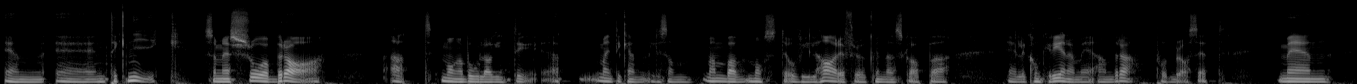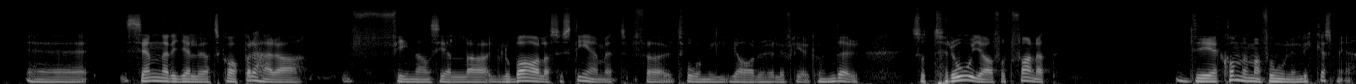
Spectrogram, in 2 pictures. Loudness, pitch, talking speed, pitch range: -36 LUFS, 130 Hz, 145 wpm, 115-145 Hz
